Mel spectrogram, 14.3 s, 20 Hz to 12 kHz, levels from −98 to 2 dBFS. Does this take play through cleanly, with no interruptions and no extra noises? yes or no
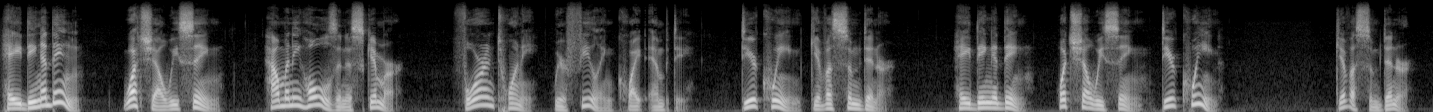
yes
